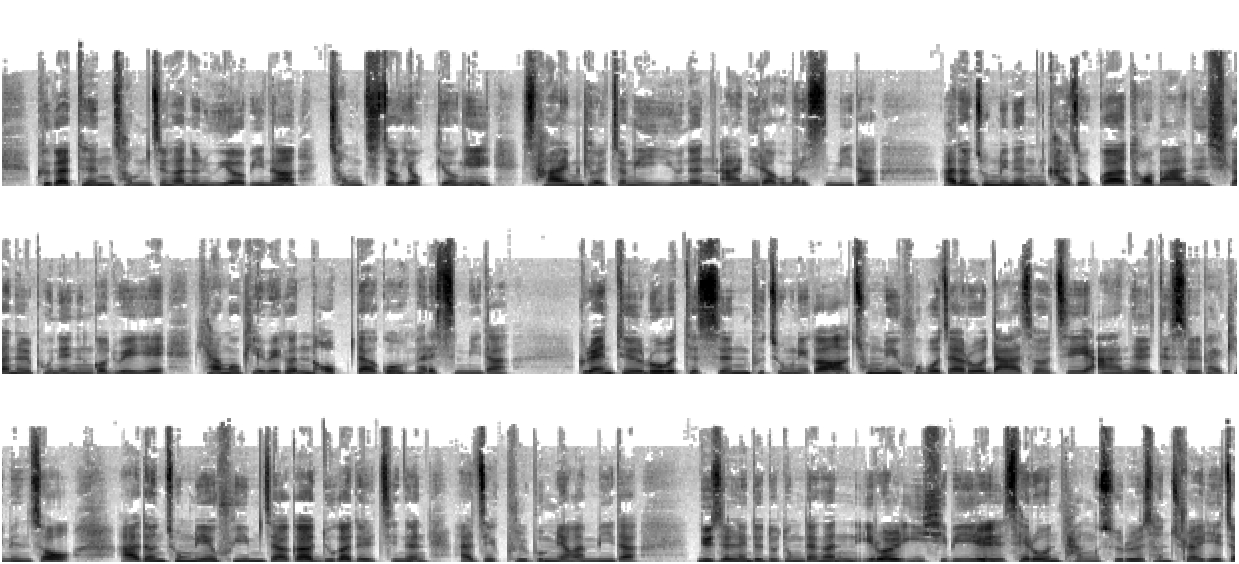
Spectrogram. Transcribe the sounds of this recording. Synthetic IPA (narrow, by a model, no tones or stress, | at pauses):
kɯɡatʰɯnt͡ɕʌmd͡ʑɯŋɦanɯnɥiɦʌbinat͡ɕʌŋt͡ɕʰi̥d͡ʑʌɡjʌk̚k͈jʌŋisʰaimkjʌɭt͡ɕ͈ʌŋe̞ijunɯna̰ɲiɾaɡomaɾɦe̞s͈ɯmɲida | adʌnt͡ɕʰoŋɲinɯnkad͡ʑok̚k͈watʌmanɯnɕʰiɡanɯɭpone̞nɯnɡʌd̚we̞e̞çjaŋuke̞we̞ɡɯnʌ̰p̚t͈aɡomaɾe̞s͈ɯmɲida | kɯɾe̞ntʰɯɾobʌtʰɯs͈ɯnput͡ɕʰoŋɲiɡat͡ɕʰoŋɲiɸubod͡ʑaɾonasʰʌd͡ʑia̰nɯɭt͈ɯsʰɯɭpaɭkʰimjʌnsʰʌadʌnt͡ɕʰoŋɲie̞ɸuimd͡ʑaɡanuɡadwe̞ɭt͡ɕ͈inɯnad͡ʑik̚puɭbummjʌŋɦamɲida | ɲud͡ʑiɭːendɯnodoŋdaŋɯnḭɾwʌɾiɕʰibiiɭsʰe̞ɾountaŋsʰuɾɯɭsʰʌnt͡ɕʰuɾɦaɭje̞d͡ʑʌ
